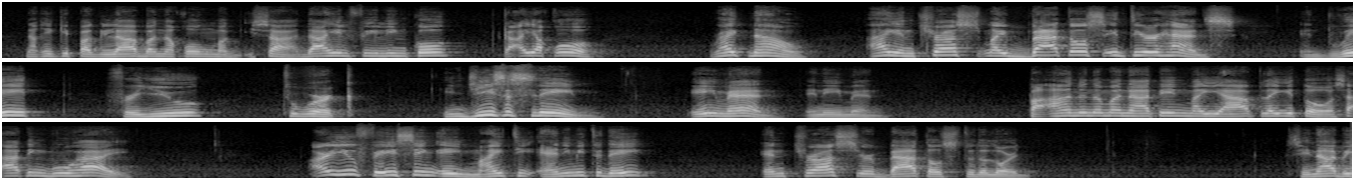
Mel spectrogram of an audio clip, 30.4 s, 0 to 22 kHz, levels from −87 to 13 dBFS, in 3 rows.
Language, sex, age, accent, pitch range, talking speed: Filipino, male, 30-49, native, 150-205 Hz, 100 wpm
